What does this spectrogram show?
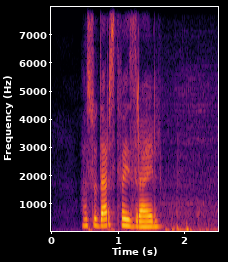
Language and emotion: Russian, neutral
